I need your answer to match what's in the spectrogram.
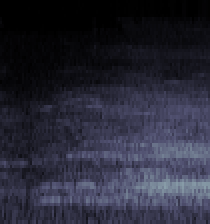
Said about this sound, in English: No, don't cheer.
